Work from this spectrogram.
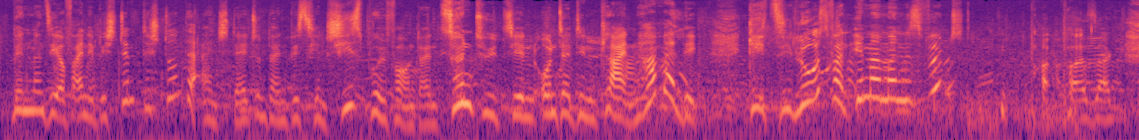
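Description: A woman playing an excitable, girlish young upper-class lady telling an anecdote in a German radio play. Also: medium pitch, distant mic. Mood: giggling, chatty. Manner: animated, girlish storytelling.

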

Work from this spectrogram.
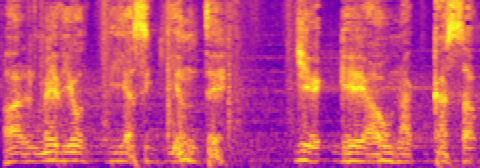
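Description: An actor playing a lonely, sorrowful monster who tells his story in a brooding, halting way for a radio drama. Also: sits low, flat delivery, darkish tone, faint music behind.

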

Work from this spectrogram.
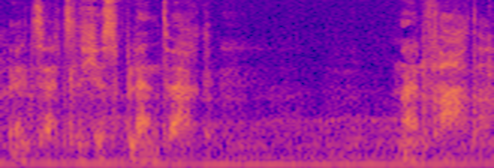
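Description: An actor playing a passionate, vengeful robber captain in declamatory classic radio drama style, husky and sharp. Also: male voice, slow, in a whisper. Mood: hushed horror. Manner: declamatory, swinging from hushed horror to fierce shouts.

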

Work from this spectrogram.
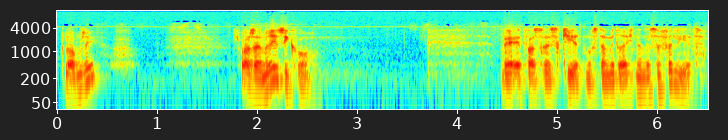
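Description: A man's voice: fairly low pitch, very animated, moderate pace, husky. An actor playing a cunning, cynical man who offers himself as a hired killer in a German radio crime drama, sly and self-assured. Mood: cool, cynical. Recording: dull, muffled radio recording.

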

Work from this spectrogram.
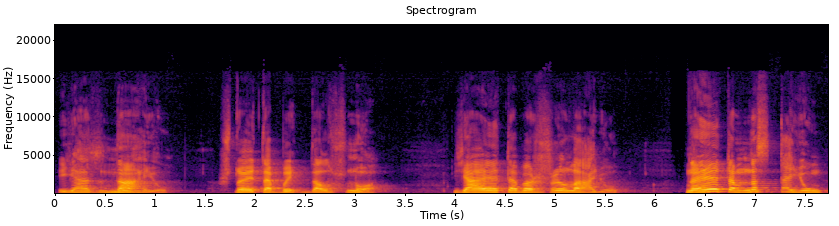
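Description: An actress playing an old provincial widow, a bossy, effusive matchmaker in a verse radio comedy, with folksy, exclamatory delivery. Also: female voice, on the low side, big pitch swings. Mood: bossy, excited. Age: older. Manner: exclamatory, folksy, drawn-out declamation.

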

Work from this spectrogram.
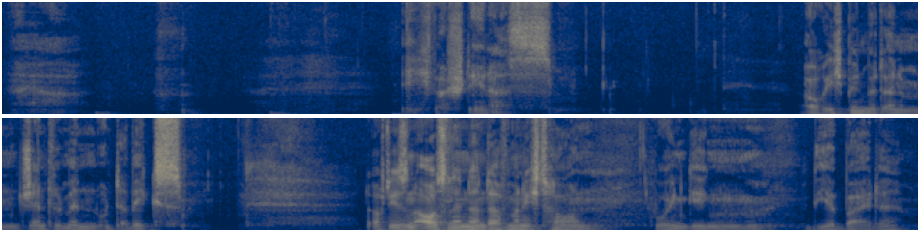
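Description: An actor playing a rough, wheedling and cocky British crook in a German radio play, husky and slangy, swinging between hushed coaxing and loud bursts. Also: male voice, deep voice, very animated, unhurried, long pauses, heavily acted. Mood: cocky, mocking, then coaxing, conspiratorial.

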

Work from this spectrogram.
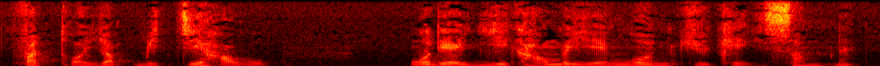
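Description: An actor playing a devoted, grieving monk disciple in a radio drama, reverent and earnest, with husky Hong Kong Cantonese speech. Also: male voice, medium pitch, expressive, normal speed, a little mellow. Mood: earnest, respectful. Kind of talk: Buddhist radio drama acting.

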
